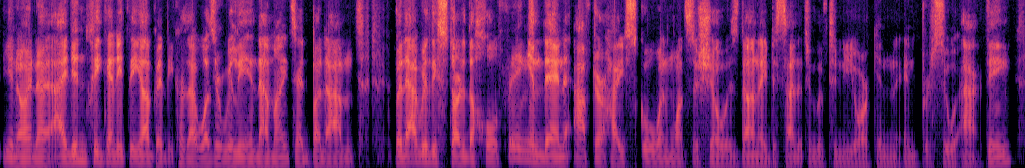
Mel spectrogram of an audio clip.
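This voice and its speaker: A deep-voiced man talks through his story in loose, rambling sentences full of "um" and "you know." The sound is close and dry, with no room around it. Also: a bit bright, dry recording. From Israel. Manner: rambling, many fillers and restarts. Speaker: podcast guest, filmmaker. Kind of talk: casual interview chat.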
